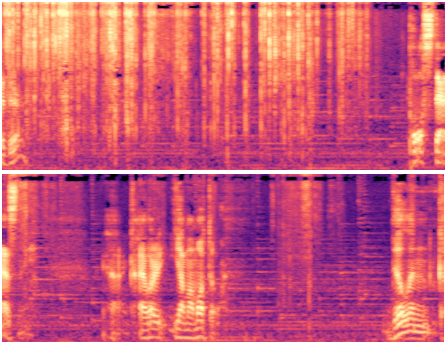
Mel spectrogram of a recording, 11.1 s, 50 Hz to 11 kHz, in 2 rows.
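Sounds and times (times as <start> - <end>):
foil wrapper crinkling: 0.0 - 4.6.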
